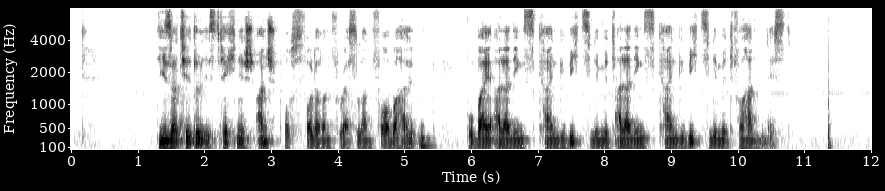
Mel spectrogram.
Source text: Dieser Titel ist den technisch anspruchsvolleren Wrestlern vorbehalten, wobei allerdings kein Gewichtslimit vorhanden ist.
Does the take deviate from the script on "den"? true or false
true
